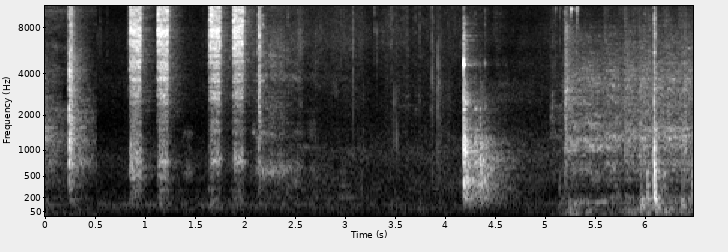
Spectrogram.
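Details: 1967 Plymouth Fury VIP, just after oil change and belt replacement (gas cap also changed; one wire found partly melted): several short starter bursts then longer cranking, never catching; owner suspects no fuel getting through, cause unconfirmed.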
